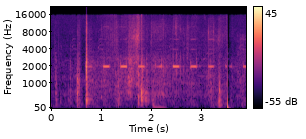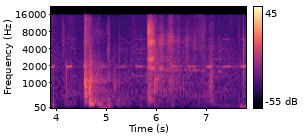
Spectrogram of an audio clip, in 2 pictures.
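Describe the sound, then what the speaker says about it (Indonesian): Electric car lift raising a car in a workshop, a whining motor hum with repeated short beeps, clicks and sharp metallic clunks spread across the lift's operation, fairly close. "untuk tahap selanjutnya kita coba menaikkan mobil ke atas car lift"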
